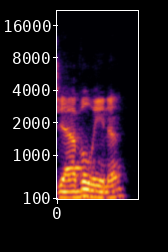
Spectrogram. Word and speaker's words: javelina: We speak English. It's Javelina. The same way it's jalapeno. Alright? If we speak Spanish, I'll say ha, okay? The same way if we speak French, well, I'll just not pronounce the H.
